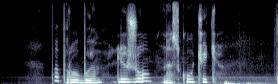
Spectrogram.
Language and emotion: Russian, sad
